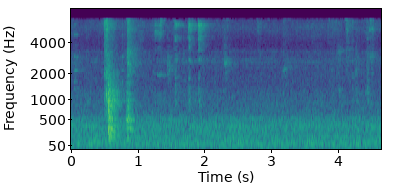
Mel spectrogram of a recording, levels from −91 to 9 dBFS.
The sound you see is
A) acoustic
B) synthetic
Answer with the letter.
A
